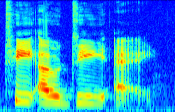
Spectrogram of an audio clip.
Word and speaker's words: Steatoda: So it is the class Steatodo. Stoda? Steatoda? – Just be confident. Be confident in whatever you say, and no one can say you're wrong. – I'm going to spell it. It's Steatoda.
